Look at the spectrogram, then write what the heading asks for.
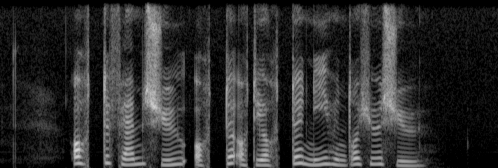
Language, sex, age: Norwegian, female, 32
